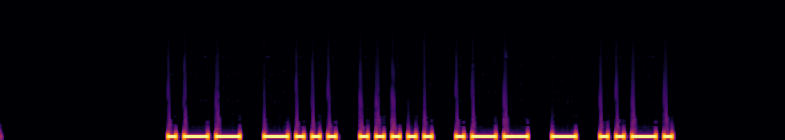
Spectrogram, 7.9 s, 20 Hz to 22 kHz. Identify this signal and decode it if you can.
Morse code, heard as a keyed tone, about 15 wpm, 700 Hz. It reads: WB5WTF
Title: USA Call Signs - 6 Characters - Repeated 2x - 15wpm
